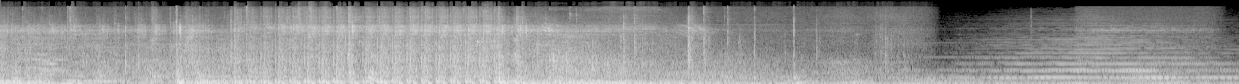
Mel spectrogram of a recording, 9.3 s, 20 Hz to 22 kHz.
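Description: Dense rapid gunfire and heavy thumping blasts of mortar fire in a Battlefield 1 battle, loud and continuous for most of the stretch before dropping away near the end, with faint voices in the background.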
